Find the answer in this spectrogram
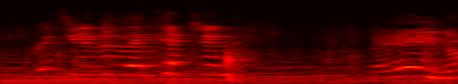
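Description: A child's voice, high-pitched and with no clear words, over soft film score that fades out partway through.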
